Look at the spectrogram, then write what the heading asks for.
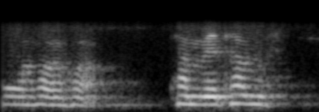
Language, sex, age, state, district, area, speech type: Manipuri, female, 45-60, Manipur, Kakching, rural, conversation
